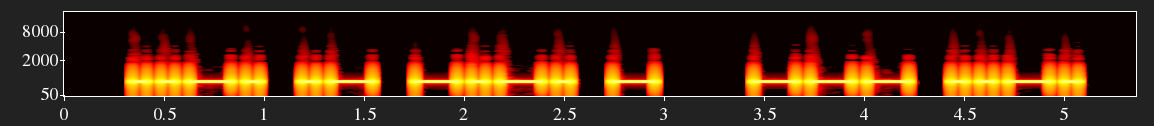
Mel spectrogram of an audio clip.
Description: Morse code, heard as a keyed tone, about 17 wpm, 700 Hz. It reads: FACT OF
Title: Sets of 5 Words 17wpm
